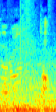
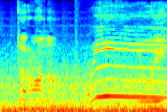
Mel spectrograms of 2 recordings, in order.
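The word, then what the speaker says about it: Toronto: в тороonно цікавий момент що мі місцеві локальні люди не кажуть Торонто не вимовляється сьогодні буде зустріч з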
